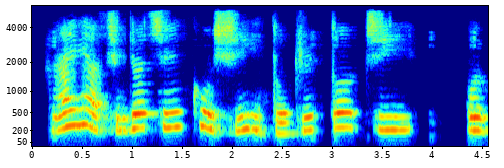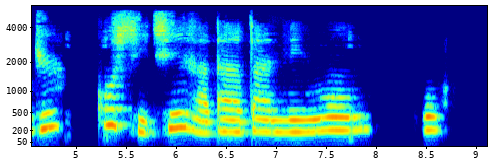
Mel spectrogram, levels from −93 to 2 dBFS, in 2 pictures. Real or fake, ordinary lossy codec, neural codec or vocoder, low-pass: fake; AAC, 24 kbps; codec, 24 kHz, 0.9 kbps, WavTokenizer, medium music audio release; 5.4 kHz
